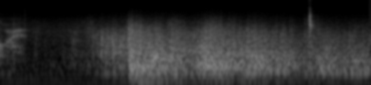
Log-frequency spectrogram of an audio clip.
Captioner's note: thunder crashing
